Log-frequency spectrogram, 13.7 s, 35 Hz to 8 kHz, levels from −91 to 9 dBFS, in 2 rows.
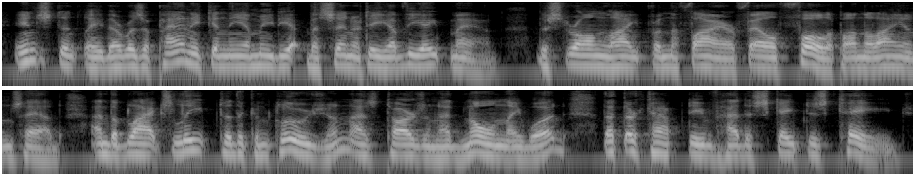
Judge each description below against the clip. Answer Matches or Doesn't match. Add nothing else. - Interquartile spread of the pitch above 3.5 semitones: Doesn't match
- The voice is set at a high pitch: Doesn't match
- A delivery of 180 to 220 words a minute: Matches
